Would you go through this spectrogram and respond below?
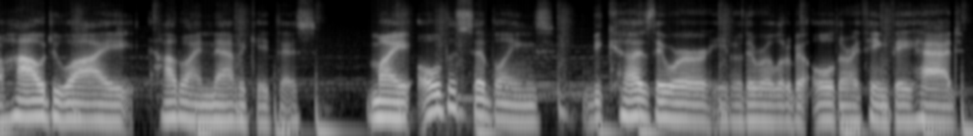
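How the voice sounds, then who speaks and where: A man in his thirties from Ghana and Brooklyn, telling personal stories conversationally as an interview guest, repeating phrases for emphasis. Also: sits low. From born in Ghana, grew up in Brooklyn, New York. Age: 30s. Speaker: venture capital partner, interview guest.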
